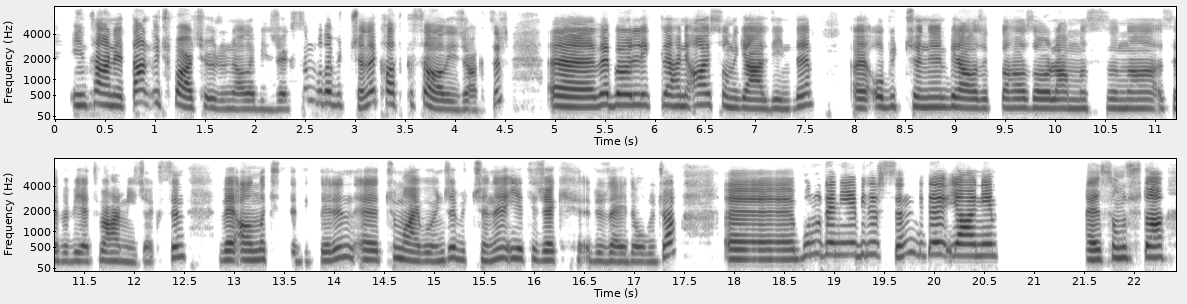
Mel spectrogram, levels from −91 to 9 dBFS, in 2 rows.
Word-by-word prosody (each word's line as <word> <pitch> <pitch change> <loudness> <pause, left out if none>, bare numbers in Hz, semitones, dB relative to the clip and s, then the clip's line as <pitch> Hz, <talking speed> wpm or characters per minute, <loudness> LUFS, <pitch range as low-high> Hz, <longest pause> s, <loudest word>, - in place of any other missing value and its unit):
internetten 265 +3 +3
3 300 - -12
parça 220 +1 +3
ürünü 185 -3 -7
alabileceksin. 180 - -7
Bu 315 - -10
da 300 -3 +2
bütçene 265 +3 -2
katkı 285 -2 -3
sağlayacaktır, 180 - -1 0.5
eee, 225 -2 +7
ve 275 -2 +4
böylelikle, 265 -1 +1
hani, 245 -1 0
ay 275 0 +3
sonu 230 -5 -7
geldiğinde, 195 +3 +1 0.5
eee, 205 -1 +2
o 230 -2 -1
bütçenin 225 -1 -4
birazcık 205 -3 +2
daha 205 0 -2
zorlanmasına 195 0 -3
sebebiyet 185 -2 -7
vermeyeceksin 190 - -3 0.4
ve 205 +1 +3
almak 205 0 0
istediklerin, 190 +8 -7
eee, 210 -2 -1
tüm 245 -3 -4
ay 195 -3 +2
boyunca 190 +7 -4
bütçene 205 +4 -4
yetecek 225 -4 -3 0.2
düzeyde 175 -1 -5
olacak. 170 - -2 0.5
Eee, 220 0 +3
bunu 310 +8 -7
deneyebilirsin. 315 -3 +1 0.2
Bir 310 - -14
de, - - +3 0.2
yani, 295 0 +7 1.0
eee, 210 +1 +4
sonuçta, 255 +3 +4
215 Hz, 120 wpm, -21 LUFS, 195-260 Hz, 1.0 s, eee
